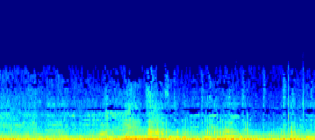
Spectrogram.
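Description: Motorcycle engines revving in a dense convoy, mixed with people shouting and music playing.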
